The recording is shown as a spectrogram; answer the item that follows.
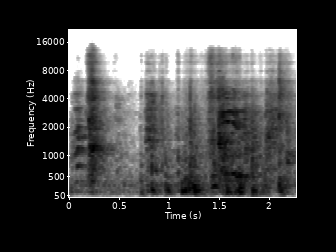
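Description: A small dog sniffing at the floor and then scampering across wooden parquet, heard as an irregular run of short scuffing and clicking sounds from its nose and claws.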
